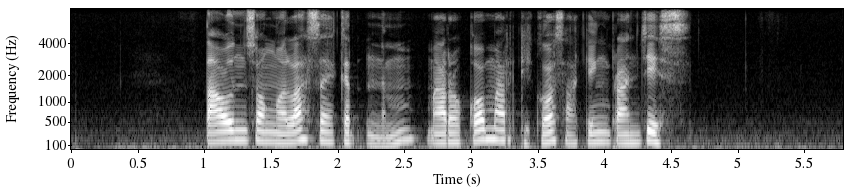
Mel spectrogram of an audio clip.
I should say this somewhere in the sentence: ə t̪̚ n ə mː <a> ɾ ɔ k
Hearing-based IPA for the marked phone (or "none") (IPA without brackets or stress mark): a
